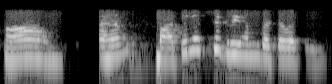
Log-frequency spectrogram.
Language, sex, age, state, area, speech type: Sanskrit, female, 18-30, Rajasthan, urban, conversation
